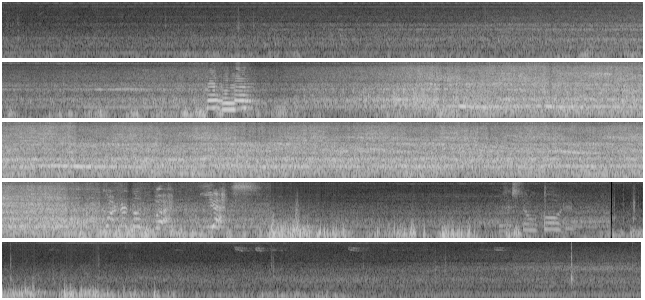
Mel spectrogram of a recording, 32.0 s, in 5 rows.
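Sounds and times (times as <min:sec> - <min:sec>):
electric train passing: 0:00.0 - 0:32.0
wheels on rail rushing: 0:00.0 - 0:32.0
train horn blast: 0:08.4 - 0:09.2.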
